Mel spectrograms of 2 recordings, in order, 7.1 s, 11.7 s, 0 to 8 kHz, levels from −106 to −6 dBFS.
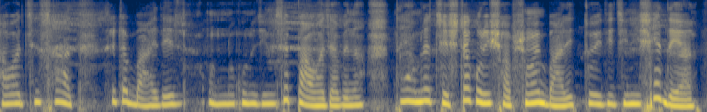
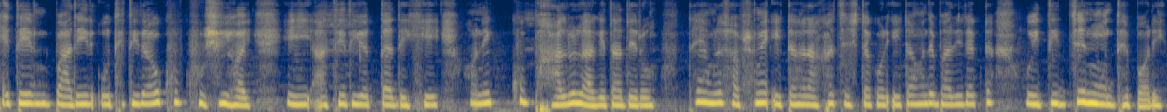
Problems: constant background noise, background conversations at intervals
